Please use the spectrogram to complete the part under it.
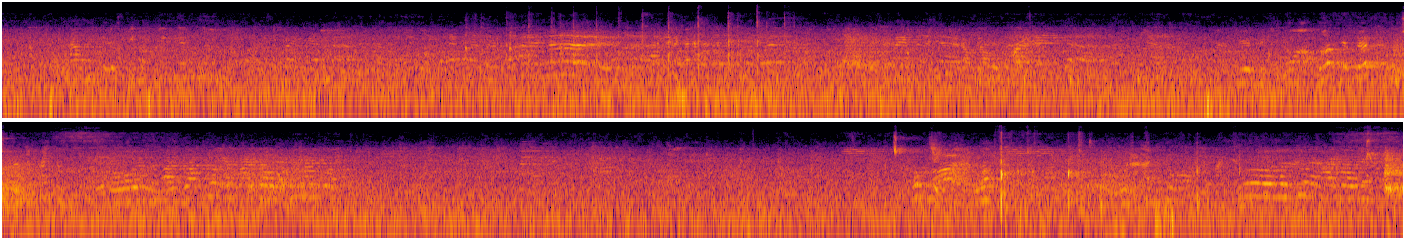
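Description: Men talk at a distance.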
